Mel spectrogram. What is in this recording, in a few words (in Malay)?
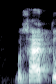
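"bersatu", Malay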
